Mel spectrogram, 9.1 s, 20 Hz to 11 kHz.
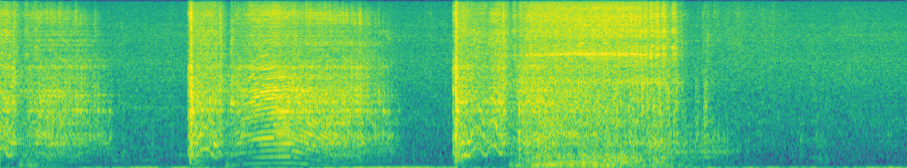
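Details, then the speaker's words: Ford Corsair 2000E barn find, sat for years; points cleaned, spark confirmed, brake cleaner sprayed in, coil wired directly: cranking with ragged catches that die away; later ran about 30 seconds. Engine fires but won't keep running. "She actually ran for 30 seconds, meaning she's got a heartbeat, and it still heartbeats and goes."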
